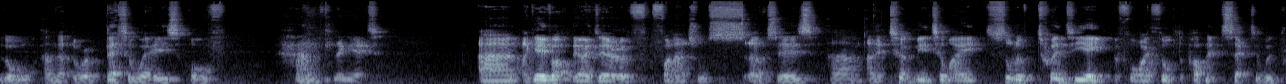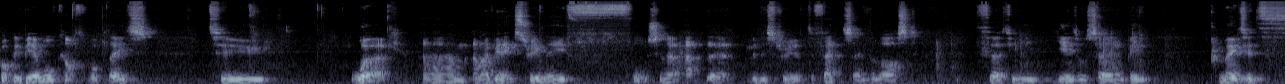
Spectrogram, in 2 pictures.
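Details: Stammering in an adult man who has stammered since early childhood and throughout his career; stammering (stuttering).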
